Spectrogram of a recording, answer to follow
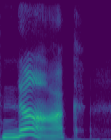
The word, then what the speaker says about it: knock: With knock, that K used to be pronounced, but over time we stopped saying it, but the spelling, it stayed the same.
